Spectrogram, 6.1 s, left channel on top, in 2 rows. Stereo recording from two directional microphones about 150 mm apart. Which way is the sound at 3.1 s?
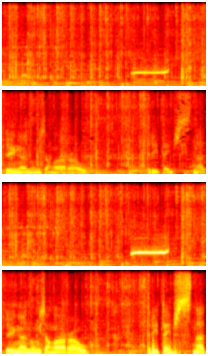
45° right (ahead or behind).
